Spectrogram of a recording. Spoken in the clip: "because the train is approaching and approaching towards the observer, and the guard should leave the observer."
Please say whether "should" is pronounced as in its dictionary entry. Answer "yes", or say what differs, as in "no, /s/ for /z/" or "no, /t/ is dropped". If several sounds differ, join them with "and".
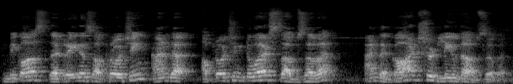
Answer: yes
